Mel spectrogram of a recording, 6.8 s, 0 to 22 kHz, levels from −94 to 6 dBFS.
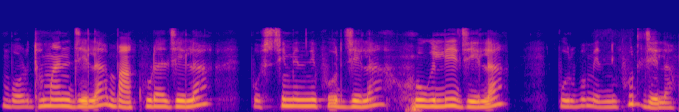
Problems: none marked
